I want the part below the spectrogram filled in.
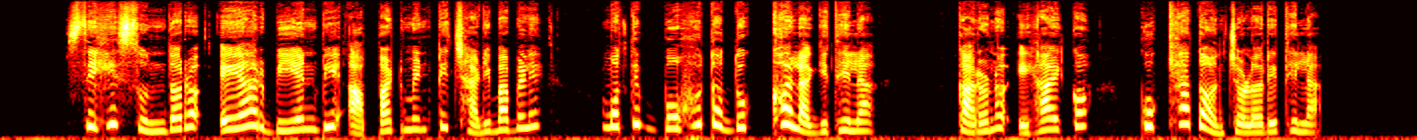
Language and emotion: Odia, sad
